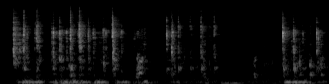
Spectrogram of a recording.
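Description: Rapid keyboard typing in bursts of clicky keystrokes, close and fairly loud, with short pauses between runs and no voices.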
